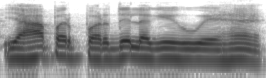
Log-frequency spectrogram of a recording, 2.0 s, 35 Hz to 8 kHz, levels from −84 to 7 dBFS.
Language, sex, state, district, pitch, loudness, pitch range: Hindi, male, Jharkhand, Palamu, 140 Hz, -16 LUFS, 130-150 Hz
